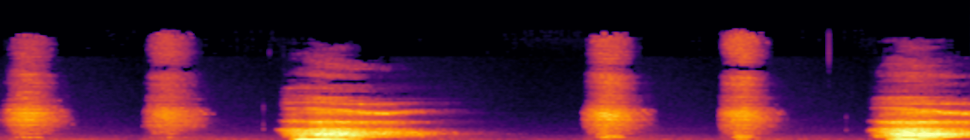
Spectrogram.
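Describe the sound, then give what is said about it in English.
Slow breath work demonstration: two short breaths followed by a longer, louder sighing breath, a cycle repeated twice at an unhurried pace. “If you are not used to breath work, I suggest that you go slowly, at least in the beginning, something of a pace like this.”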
